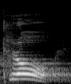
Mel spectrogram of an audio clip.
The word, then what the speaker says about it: through: Mind you, this is थ्रू, THROUGH। इट इज नॉट दो, THOUGH जो conjunction है, एंड इट इज नॉट थ्रो, THROW, थ्रो which is a verb. ये है थ्रू।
